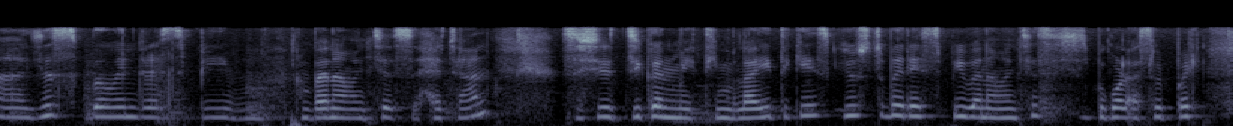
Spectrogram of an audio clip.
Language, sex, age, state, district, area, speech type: Kashmiri, female, 18-30, Jammu and Kashmir, Kupwara, rural, spontaneous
